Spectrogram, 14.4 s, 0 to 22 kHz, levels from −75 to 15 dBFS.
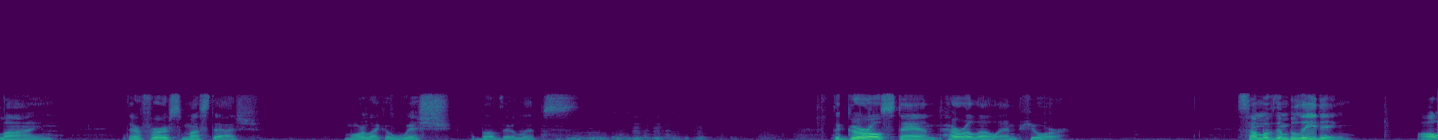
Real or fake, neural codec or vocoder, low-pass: real; none; 7.2 kHz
